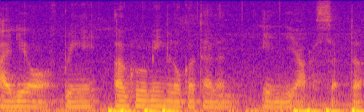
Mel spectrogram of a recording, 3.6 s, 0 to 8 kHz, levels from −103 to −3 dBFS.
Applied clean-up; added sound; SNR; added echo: none; none; none; none.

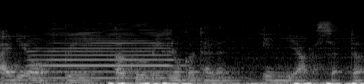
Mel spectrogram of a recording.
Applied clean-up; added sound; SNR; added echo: none; Bowed string instrument; 15 dB; reverberation time 0.7 s.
